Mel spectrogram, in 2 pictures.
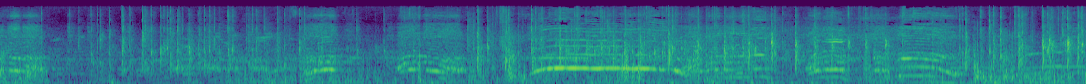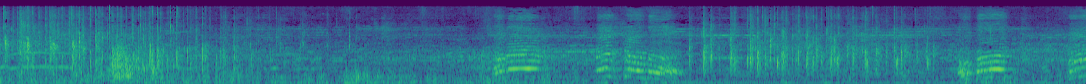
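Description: A group of voices singing and calling out, with held notes and bursts of hand clapping around the middle.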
